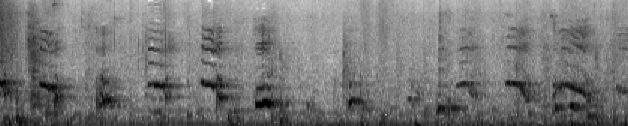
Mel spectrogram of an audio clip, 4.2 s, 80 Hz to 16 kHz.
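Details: German Shorthaired Pointer puppies, thirteen in the litter, born 1 January 2014: short piping whimpers, each a quick bent squeak, repeated several times a second by several pups at once over a low indoor hum.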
